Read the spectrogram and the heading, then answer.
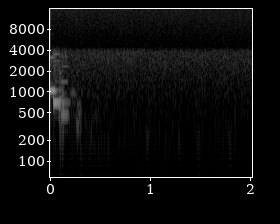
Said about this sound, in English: For some reason, this phone started ringing here.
